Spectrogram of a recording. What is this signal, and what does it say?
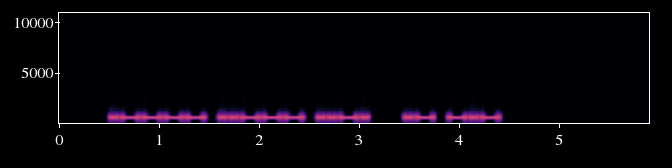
Morse code, heard as a keyed tone, about 22 wpm, 700 Hz. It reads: 12F AK
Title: Field Day Exchanges Encore - 22wpm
